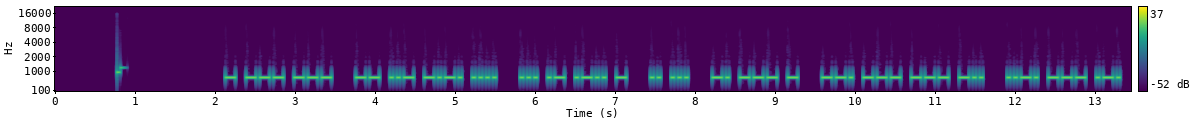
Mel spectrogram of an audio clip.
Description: Morse code, heard as a keyed tone, about 28 wpm, 700 Hz. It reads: TOO MUCH SALT IS NOT GOOD FOR
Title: Sentences from Top 1000 Words - Review Part 5 - 28wpm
